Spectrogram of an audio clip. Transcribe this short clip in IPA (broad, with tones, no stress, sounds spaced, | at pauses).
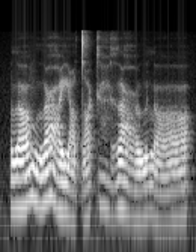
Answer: l ɒ˧˥ β ʊː˧˥ ʕ eː˧˩ dˤ e˧˥ k a̤˥˧ ɣ ʌ˥˧ ʕ ʊː˧˥ l ɒː˧˥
